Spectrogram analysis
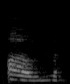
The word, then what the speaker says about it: of: all okay this one if you were sounding it out um the way it's spelled you would think it said ah ah but it doesn't it says of so in this word of the app kind of makes a V sound okay so today we're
